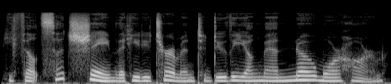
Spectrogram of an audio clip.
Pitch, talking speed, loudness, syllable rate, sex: 170 Hz, 230 wpm, -17 LUFS, 5.0 syllables/s, female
